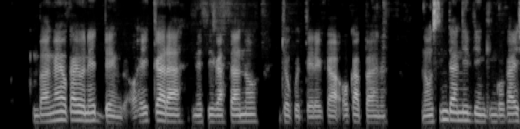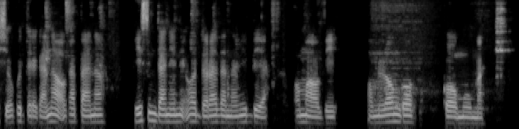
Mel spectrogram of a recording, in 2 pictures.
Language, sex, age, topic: Oshiwambo, female, 18-24, finance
